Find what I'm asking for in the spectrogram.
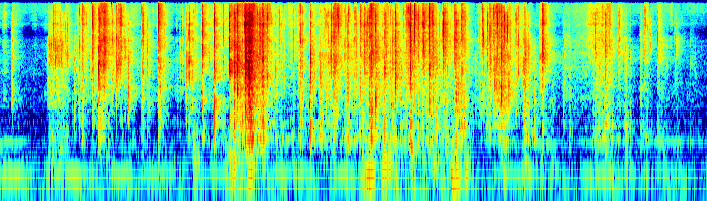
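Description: A trading card booster pack wrapper being torn open and crinkled by hand, steady close crackling and rustling of foil plastic for several seconds, quiet and without talk.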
